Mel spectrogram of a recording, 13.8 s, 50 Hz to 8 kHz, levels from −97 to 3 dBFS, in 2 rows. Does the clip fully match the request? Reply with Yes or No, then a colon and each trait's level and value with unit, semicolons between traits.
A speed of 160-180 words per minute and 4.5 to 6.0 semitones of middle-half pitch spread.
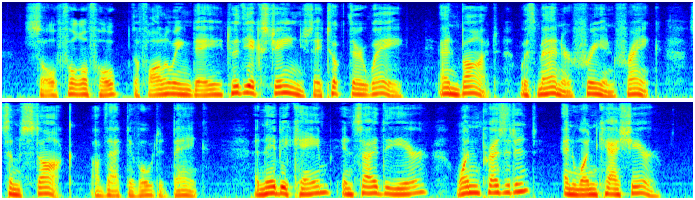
Yes: average, 165 wpm; average, 4.8 semitones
